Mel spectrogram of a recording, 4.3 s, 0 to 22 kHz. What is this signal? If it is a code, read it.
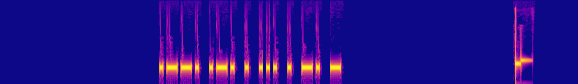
Morse code, heard as a keyed tone, about 42 wpm, 700 Hz. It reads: PRESENT
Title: Seven Letter Words - 45wpm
